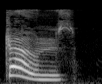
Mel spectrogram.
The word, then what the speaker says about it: Jones: My family name's Jones. – Paula Jones. Can you spell that? – Yes. J-O-N-E-S.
